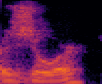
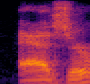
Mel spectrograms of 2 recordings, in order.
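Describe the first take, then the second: First: AZURE said as a-ZHOOR; AZURE ending in a long ZHOOR; alternative pronunciation. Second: AZURE said as AZH-er; AZURE with a weak second syllable; first pronunciation. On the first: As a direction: stress the second syllable of AZURE, a-ZHOOR. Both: Shown as a demonstration. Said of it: "however you wanna say it".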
